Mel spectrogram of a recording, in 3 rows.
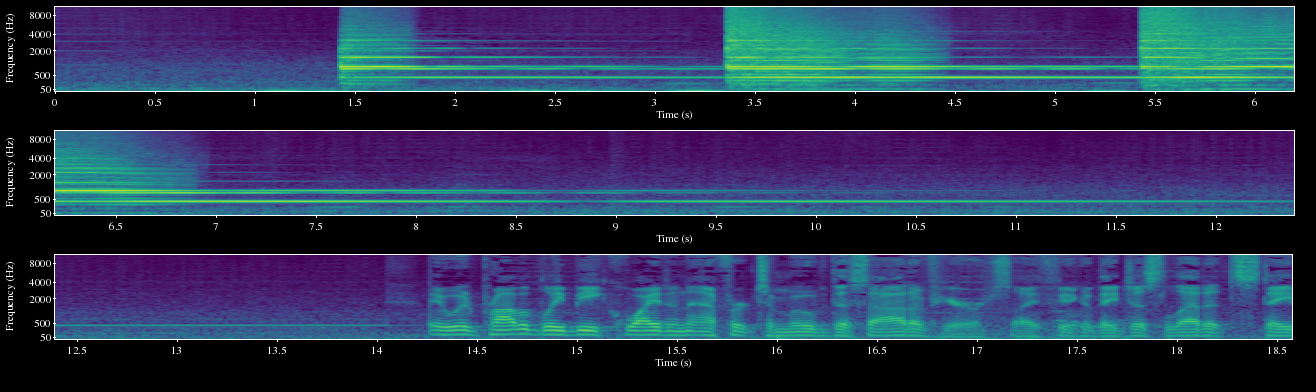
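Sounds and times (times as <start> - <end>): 
large heavy fire warning bell clanging: 1.4 - 14.0
speech: 14.6 - 18.5.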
